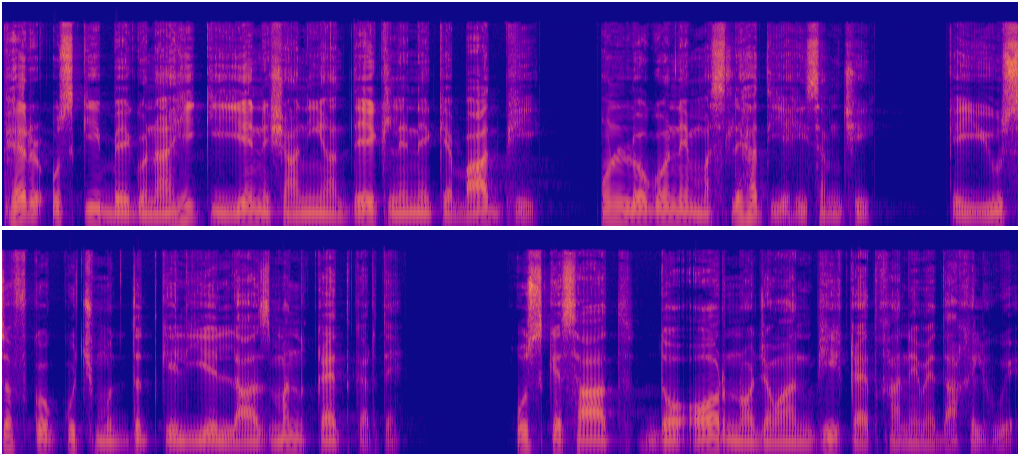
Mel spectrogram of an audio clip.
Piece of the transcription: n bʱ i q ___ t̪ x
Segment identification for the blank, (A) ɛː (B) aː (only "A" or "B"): A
